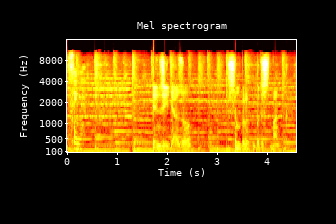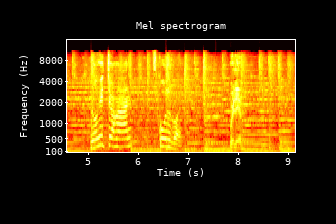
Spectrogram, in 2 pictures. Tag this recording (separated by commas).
Music, Speech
